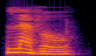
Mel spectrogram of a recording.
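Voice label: "level", British; Design and innovation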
